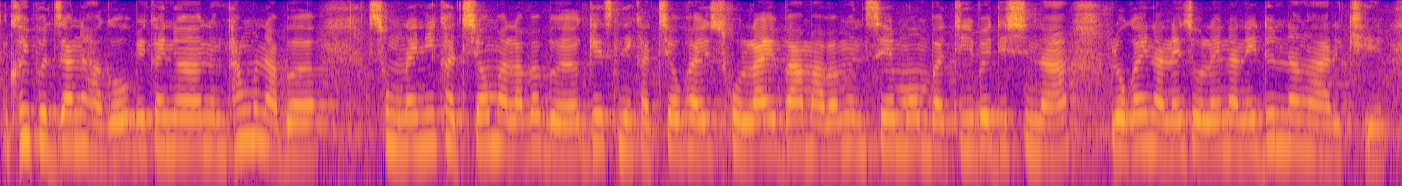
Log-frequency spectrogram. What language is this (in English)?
Bodo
